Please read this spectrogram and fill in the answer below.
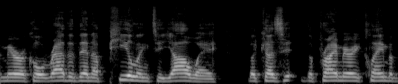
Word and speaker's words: Yahweh: in the Old Testament, it is the Hebrew word Yahweh. Now, we don't know how to pronounce it exactly. That's our best attempt.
